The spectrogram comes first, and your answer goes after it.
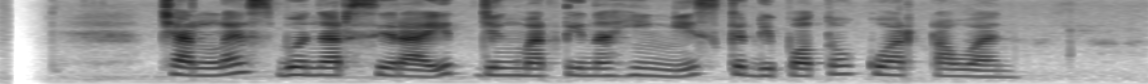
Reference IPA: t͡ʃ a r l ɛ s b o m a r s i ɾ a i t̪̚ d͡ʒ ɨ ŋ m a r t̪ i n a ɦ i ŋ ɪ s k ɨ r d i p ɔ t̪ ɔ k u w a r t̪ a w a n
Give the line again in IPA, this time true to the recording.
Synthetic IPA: t͡ʃ a r l ɛ s b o n a r s i ɾ a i t̪̚ d͡ʒ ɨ ŋ m a r t̪ i n a ɦ i ŋ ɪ s k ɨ r d i p ɔ t̪ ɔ k u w a r t̪ a w a n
